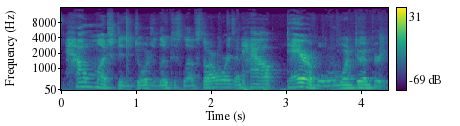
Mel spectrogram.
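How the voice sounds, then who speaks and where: A man's voice: medium pitch, moderate pace, a bit bright. A man co-hosting a podcast in casual panel chat, informal and full of opinions. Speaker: podcast co-host. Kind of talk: casual panel chat about pop culture. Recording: echoey room with faint noise.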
